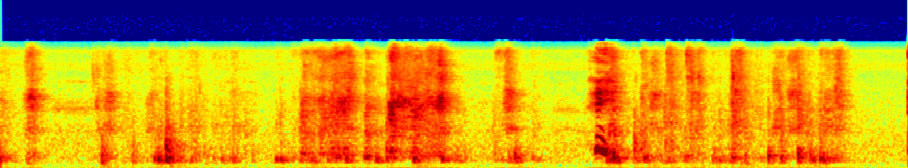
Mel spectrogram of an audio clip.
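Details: Indoor play between a Yorkshire Terrier mother and her one-year-old pup: low grumbling growls and soft whines in uneven bursts with pauses, and one sharp yelp near the middle.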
